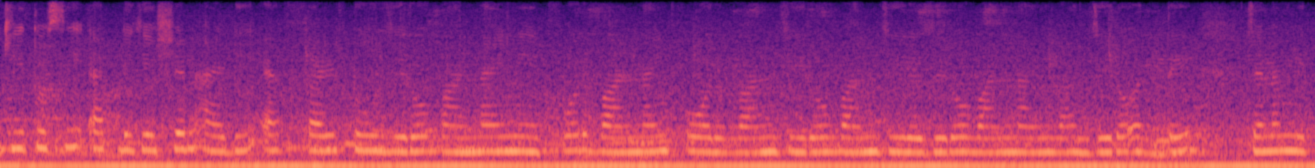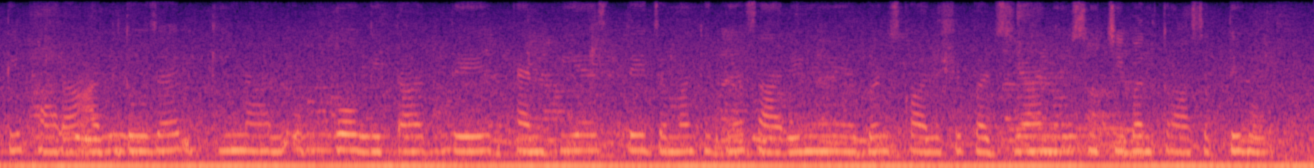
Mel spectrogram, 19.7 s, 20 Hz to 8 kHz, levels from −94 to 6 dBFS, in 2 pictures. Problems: constant background noise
